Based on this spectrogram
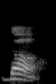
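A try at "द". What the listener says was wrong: Simple the. No H sound. The. The. And although there is the here, it's not the. It's the. Use your tongue again.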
